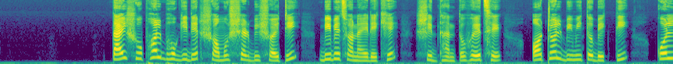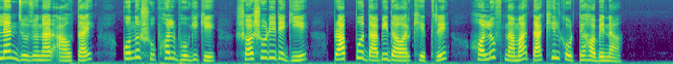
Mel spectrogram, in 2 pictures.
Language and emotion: Bengali, neutral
